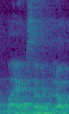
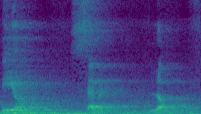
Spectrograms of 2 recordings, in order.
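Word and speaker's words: Biot–Savart: Law, usually pronounced as Bayer Seven law, but the T is silent. So I will always call it Bayer Seven law.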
